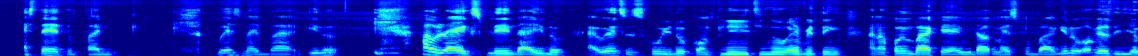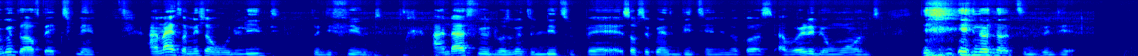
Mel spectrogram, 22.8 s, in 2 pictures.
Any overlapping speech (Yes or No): No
